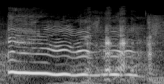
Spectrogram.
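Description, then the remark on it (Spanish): A voice imitates a child crying, a single drawn-out wavering wail held at a high pitch for over a second, then breaking into short sobbing catches at the end. “y el niño está llorando.”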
